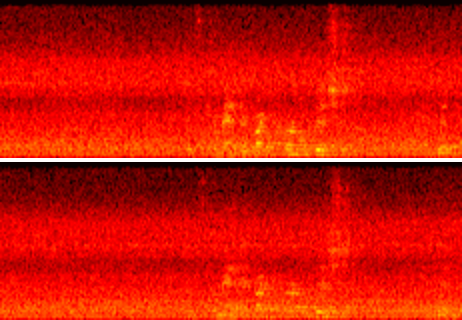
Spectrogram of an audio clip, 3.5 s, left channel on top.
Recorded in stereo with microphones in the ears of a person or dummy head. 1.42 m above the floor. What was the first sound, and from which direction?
A man speaking, 40° left (ahead or behind).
